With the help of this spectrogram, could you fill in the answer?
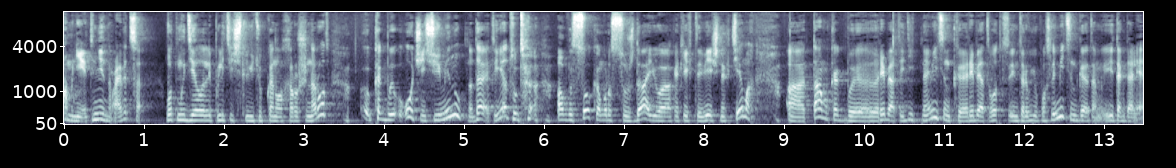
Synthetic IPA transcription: ɐmnʲe̞ɛt̪ənʲɪnɾa̰vʲɪt̪sə | vo̞t̪mɨdʲe̞lˠəlʲɪpəlʲɪtʲit͡ɕɪskʲɪjʊtʲup̚kɐnalˠxɐɾo̞ʂɨjnɐɾo̞t̪kaɡ̚bɨo̞t͡ɕɪnʲsʲɪjʊmʲɪnut̪nəd̪aɛt̪əjat̪ut̪ɐvɨso̞kəmrəsːʊʐd̪ajʊɐkɐkʲixt̪əvʲet͡ɕnɨxtʲeməx | at̪amkaɡ̚bɨɾʲɪbʲat̪əɪdʲitʲɪnɐmʲitʲɪnkɾʲɪbʲat̪əvo̞t̪ɪnt̪ɨrvjupo̞sʲlʲɪmʲitʲɪnɡət̪a̰mɪ̰t̪aɡ̚d̪a̰lʲɪ̰ə̰

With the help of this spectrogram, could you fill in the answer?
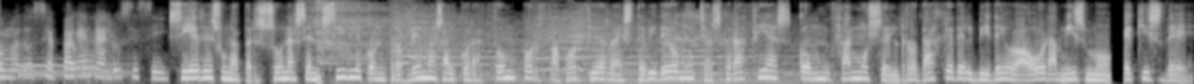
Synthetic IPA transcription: moðosaalusisie̞ɾe̞sunape̞ɾso̞nase̞nnsiβle̞ko̞mpɾo̞βle̞masalko̞ɾaθo̞mpo̞ɾfaβo̞ɾθje̞raest̪e̞βiðe̞omut͡ʃazɣɾaθjasko̞menθamo̞selro̞ðaxe̞ðe̞lβiðeoaoɾamizmo̞ekizðe

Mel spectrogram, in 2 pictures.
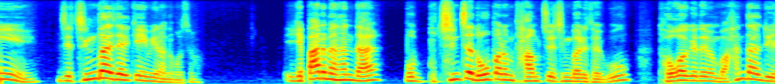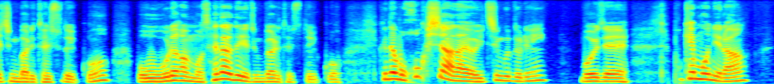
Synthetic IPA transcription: i | id͡ʑe̞t͡ɕɯŋbaɭdwe̞ɭk͈e̞imiɾanɯnɡʌd͡ʑo | iɡe̞p͈aɾɯmjʌnɦandaɭ | mwʌmʌt͡ɕint͡ɕ͈anʌmup͈aɾɯmjʌntaɯmt͡ɕ͈ue̞t͡ɕɯŋbaɾidwe̞ɡo | tʌɡaɡe̞dwe̞mjʌnmwʌhandaɭdoiet͡ɕɯŋbaɾidwe̞ɭs͈udoik̚k͈o | mwʌoɾe̞ɡamjʌnmwʌsʰe̞daɭdoiet͡ɕɯŋbaɾidwe̞ɭs͈ud̥oit̚k̚k͈o | kɯnde̞mwʌhok̚ɕ͈ianajoit͡ɕʰinɡudɯɾi | mwʌid͡ʑe̞ | pʰokʰe̞moɲiɾaŋ

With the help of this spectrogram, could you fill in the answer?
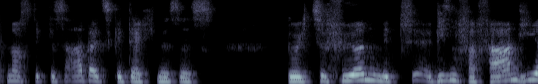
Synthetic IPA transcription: ɡnɔstɪk̚d̥ɛsʔaɐbaɪt͡sɡ̥ədɛçnɪsəs | d̥ʊɐçt͡sufyːʁənmɪtdiːzəmfɛɐfaːʁənhiː

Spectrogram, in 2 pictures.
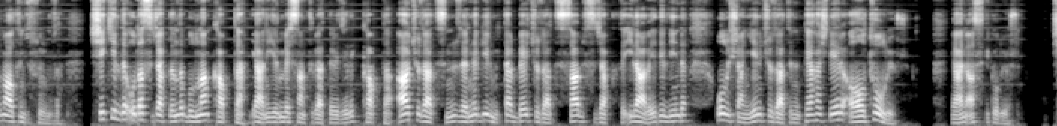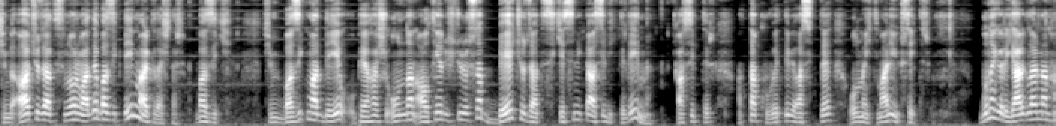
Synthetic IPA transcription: malˠt̪ʰɯnd͡ʒɯsoɾumuza̰ | ʃe̞cʰilʲd̪ɛʔo̞d̪asɯd͡ʒaklˠaɯnd̪abulˠunankʰap̚t̪ʰa̰jʔaːnijiɾmibɛʃsant̪ʰiɡaɾt̪̚d̪eɾed͡ʒe̞lʲic̚kʰap̚t̪ʰa̰ʔaːt͡ʃʰø̞zælʲt̪ʰi̥sininyze̞ɾind̪ɛbiɾmic̚t̪ʰaɾbɛːt͡ʃʰø̞zælʲt̪ʰi̥si̥saːbit̪sɯd͡ʒaklˠɯk̚t̪ʰa̰ʔilʲaːvɛːd̪ilʲd̪iːnd̪ɛo̞lˠuʃanje̞nit͡ʃʰø̞zælʲt̪ʰininpʰeɦaʃd̪ejeɾḭʔalˠt̪ʰɯo̞lˠujoɾ̥ | jaːnḭasit̪ico̞lˠujoɾ̥ | ʃimd̪ḭʔaːt͡ʃʰø̞zalʲt̪ʰi̥sɯno̞ɾmalʲd̪ɛbazic̚d̪e̞jilʲmiaɾkʰad̪aʃlˠa̰ɾ̥bazic | ʃimd̪ibazicmad̪ːe̞jipʰeɦaʃɯʔond̪anʔa̰lˠt̪ʰɯjad̪yʃt̪ɾyjoɾsabet͡ʃʰø̞zalʲt̪ʰi̥sɯ̥cʰe̞sinlʲicʲlʲɛasid̪ic̚t̪ʰiɾd̪e̞jilʲmɪ̰asit̪ʰːiɾ̥ha̰t̪ʰːaːkʰuvːɛt̪lʲibiɾasi̥t̪̚d̪ɛo̞̰lˠmaiçt̪ʰimaːlʲijycʲsɛc̚t̪ʰi̥ɾ̥bunaɟø̞ɾɛjaɾɡɯlˠaɾɯnd̪an

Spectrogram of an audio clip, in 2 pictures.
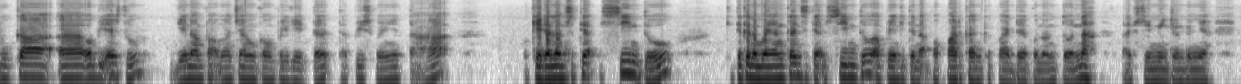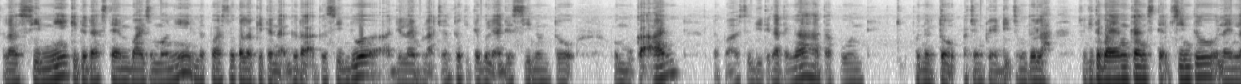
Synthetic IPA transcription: bukaəobiʔɛst̪u | diənãmpa̰ʔmat͡ʃamkɔmpəlket̪ət̪t̪ːapisəbəɲat̪a̰ʔ | okedalamsət̪iap̚sɪnt̪u | ki̥t̪əkənəbajaŋkansət̪iap̚sint̪ua̰pajaŋkit̪əna̰ʔpaparkankəpadapənɔnt̪ɔnlah | lajfst̪ɾimiŋt͡ʃɔnt̪ɔnɲa | kalawsinːĩkit̪ədahst̪ɛmbajsəmuəniləpast̪ukalawkit̪əna̰ʔɡəɾa̰ʔkəsinduəə̰dilaɪnpəla̰ʔt͡ʃɔnt̪ɔki̥t̪əbolɛɦadəsɪnunt̪ʊʔ̚ | pəmbuka̰ʔan | ləpast̪udit̪əŋaht̪əŋaɦa̰t̪awpʊn | pənut̪ʊp̚mat͡ʃamkɾedit̪səmət̪ulah | sokit̪əbajaŋkansət̪iap̚sint̪ulaɪnl

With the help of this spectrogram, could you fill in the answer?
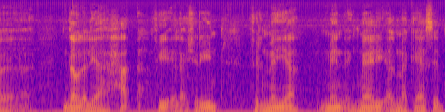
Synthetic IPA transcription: d̪awlalihæħaʔ | filʕeʃɾiːn | fɪlmɪjːæ | mɪnʔɪ̰ɡmæːɾiʔa̰lmækæːsɪb̚

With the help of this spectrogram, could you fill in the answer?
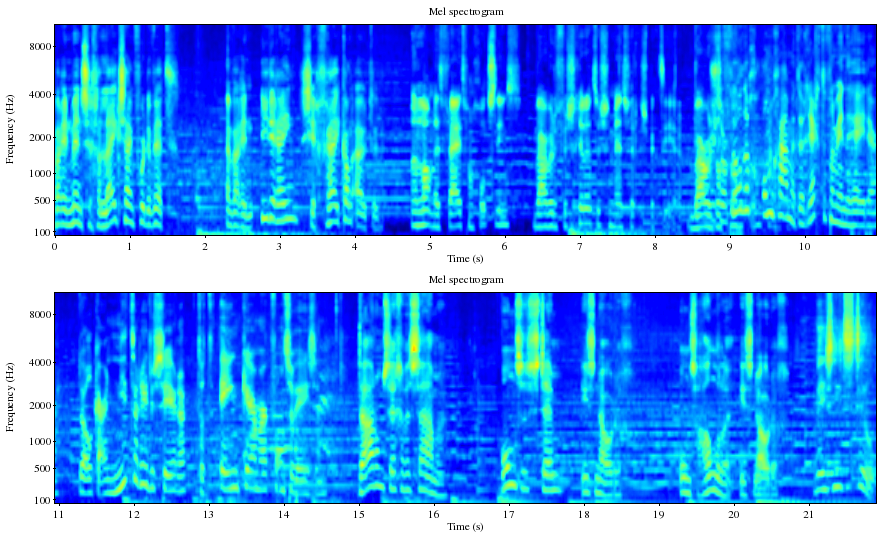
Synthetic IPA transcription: ʋaːɾɪnmɛnsəχəlɛjksɛjnvʊːɹdəʋɛt | ɛnʋaːɾɪnidəɾejnz̥ɪχfrɛjkɑnœɥtən | ənlɑntmɛtfrɛjɦɛjtfɑnχɔtzdinst | ʋaːɹʋədəvəɹsχɪlətɵsənmɛnsərɛspɛk̚tʰɪ̰ːɾəʋaːɹʋəzɔɹzɔɹɵlˠdəχɔmχaːnmɛt̚dərɛχtənvɑndəmɪndəɹɦejdən | dʊːɹɛlˠkaːɹnitəredysɪːrəntɔtejnkɛɹmɛɹkfɑnɔnzəʋejzən | d̥aːrɔmzɛχənʋəsaːmən | ɔnzəstɛmɪsnowdəχ | ɔnsɦɑndələ̰nɪsno̰wdə̰χ | ʋejsnitstɪlˠ

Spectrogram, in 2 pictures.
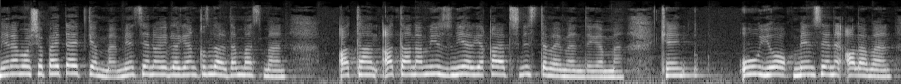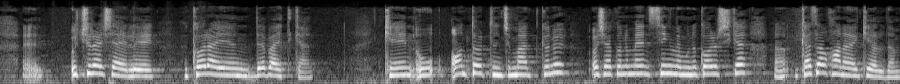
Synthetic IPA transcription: me̞namoʃapajt̪ːajt̪kʲanmanme̞nse̞nɪojlaɡʲanqʰɨzlaɾd̪amasman | t̪nɒ̰t̪ʰɒnamɪjʊzɪnɪje̞ɾɡʲaqʰɑɾat̪ʰɪ̥ʃɪnɪst̪amajmand̪eɡʲanmankʲʰejɪn | ʊjoqme̞nse̞nɪʔɒlˠaman | ʊt͡ʃɾaʃajlɪkʲ | kʰɵɾajɪnd̪e̞pajt̪kʲan | kʲʰejɪnʔʊont̪ʰɵɾt̪ɪnt͡ʃʰɪmaɾt̪kʊnɪoʃakʊnɪme̞nsɪŋlɪmʊnɪkʰɵɾɪʃkʲakʲasalˠχɒnaɡʲakʲʰe̞ld̪ɪm

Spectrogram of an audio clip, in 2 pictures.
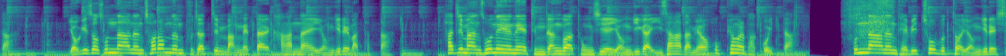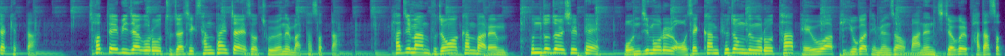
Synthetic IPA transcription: t̚t͈a̰jʌɡisʰʌsʰonːaɦːnɯnt͡ɕʰʌɾʌmnɯnpud͡ʑat͡ɕ͈imːa̰ŋne̞t͈̚aɭkaŋɦanːaejʌŋɡiɾɯɭmatʰat̚t͈a̰had͡ʑimans̬ʰoneɯne̞tɯŋdanɡwatoŋɕ̬ʰie̞jʌŋɡiɡaisʰaŋɦadamjʌɸok̚pʰjʌŋɯɭpak͈̚oit̚t͈a̰ | sʰonːaɦːnɯnte̞bit͡ɕʰobutʰʌjʌŋɡiɾɯɭɕʰid͡ʑakʰe̞t̚t͈a̰t͡ɕʰʌt͈e̞bid͡ʑaɡɯɾotud͡ʑaɕ̬ʰik̚s͈ʰaŋpʰaɭt͡ɕ͈ae̞sʰʌt͡ɕojʌnɯɭma̰tʰas͈ʌt̚t͈a̰had͡ʑimanpud͡ʑʌŋwakʰanbaɾɯmsʰond͡ʑod͡ʑʌɭɕʰiɭpʰe̞ | mʌnd͡ʑimoɾɯɾʌsʰe̞kʰanpʰjod͡ʑʌŋdɯŋɯɾotʰape̞uwapiɡjoɡadwemjʌnsʰʌma̰nɯnt͡ɕid͡ʑʌɡɯɭpadas͈ʌt͈̚a

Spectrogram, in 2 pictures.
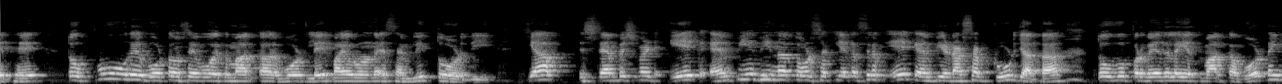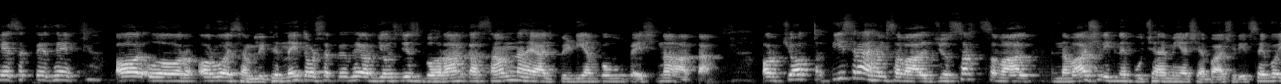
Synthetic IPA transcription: et̪ʰet̪opuːɾeʋoːʈõseʋoɛːt̪əmaːd̪̚kaʋoːʈleːpaːeɔːɾʊnɦõneɐsɛ̃mblit̪oːɽd̪iː | kjaːɪsʈɛːblɪʃmẽɳʈeːkɛ̃ːmpiebʱinɐt̪oːɽsɐkiɐɡəɾsɪɾəfeːkɛ̃ːmpieɖaːʈsɛːp̚ʈuːʈd͡ʒaːt̪at̪oʋopɾɐʋeːzləieːt̪əmaːd̪̚kaʋoːʈnɐɦĩleːsɐk̚t̪et̪ʰe | ɔːɾɔːɾʋoɐsɛ̃mblipʰɪɾnɐɦĩt̪oːɽsɐk̚t̪et̪ʰeɔːɾd͡ʒoːsd͡ʒɪsbʊɦɾaːnkasaːmnaɦɛaːd͡ʒpiːɖiɛmkoʋopeːʃnɐa̰ːt̪a̰ː | ɔːɾt͡ʃɔːt̪t̪iːsɾaɛɦɛmsɐʋaːld͡ʒoːsɐxt̪sɐʋaːlnɐʋaːzʃɐɾiːfnepuːt͡ʃʰaɦɛmiːjaʃɛɦbaːzʃɐɾiːfseʋo

